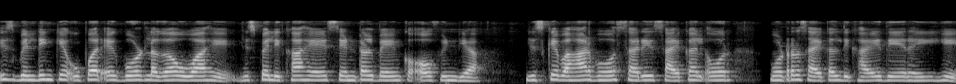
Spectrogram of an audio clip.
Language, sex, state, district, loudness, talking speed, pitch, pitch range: Hindi, female, Bihar, Katihar, -17 LUFS, 170 wpm, 195 Hz, 190-205 Hz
